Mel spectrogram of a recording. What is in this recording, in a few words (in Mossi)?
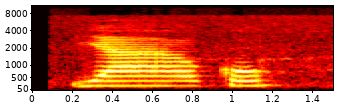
"Yaooko", moore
